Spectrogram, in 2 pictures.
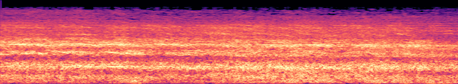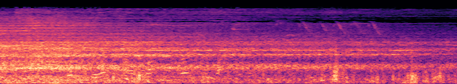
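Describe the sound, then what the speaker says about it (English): Pendolino express train passing through Rugeley Trent Valley station on the West Coast Main Line, a loud close rushing roar with wheel squeal and rail clatter that gradually fades as the train moves away. "passing through now is going to be another Pendolino from London to Manchester"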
